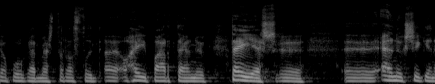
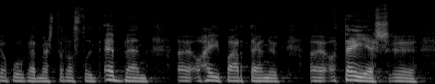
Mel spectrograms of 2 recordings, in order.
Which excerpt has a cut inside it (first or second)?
first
